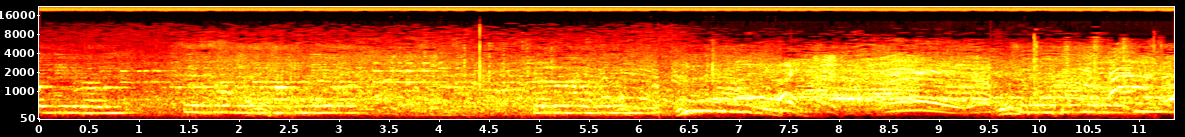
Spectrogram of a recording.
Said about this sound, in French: cette fois il a pris le meilleur sur ses adversaires pour franchir la ligne d'arrivée en tête pour la plus grande joie de son entraîneur et sous les acclamations du public qui a donné de la voix à dès le départ jusqu'à la fin de l'épreuve.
